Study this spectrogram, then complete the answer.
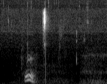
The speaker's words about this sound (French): Je vais verser un peu de ma sauce australienne dans la sauce Barrington. Oui, c'est ça. Faut pas, faut pas scraper la, sauce australienne. Je vais goûter avant vous, OK?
